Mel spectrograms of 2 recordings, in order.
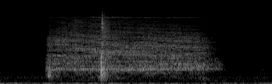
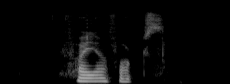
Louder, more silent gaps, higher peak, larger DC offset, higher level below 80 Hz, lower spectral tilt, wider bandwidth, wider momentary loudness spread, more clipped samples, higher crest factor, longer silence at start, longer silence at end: second, -38 LUFS vs -31 LUFS; neither; second, -14 dBFS vs -10 dBFS; neither; first, -58 dBFS vs -78 dBFS; second, -0.5 dB/octave vs -5.5 dB/octave; first, 15.5 kHz vs 12 kHz; about the same, 14 LU vs 12 LU; neither; about the same, 26 dB vs 22 dB; second, 0 s vs 0.7 s; second, 0 s vs 0.65 s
